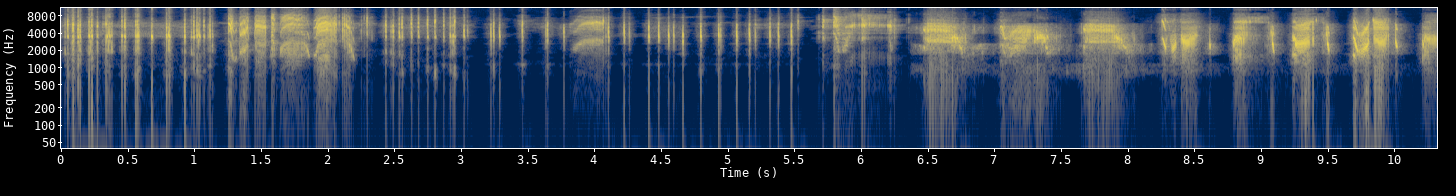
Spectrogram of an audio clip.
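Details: Swiftlet calling sound in the 'Walet Naga' style, from 2021, used to attract swiftlets: dense, high, buzzy chittering bursts, first rapid and clicky, then longer rasping chirps repeated roughly every half second, with no other sounds.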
